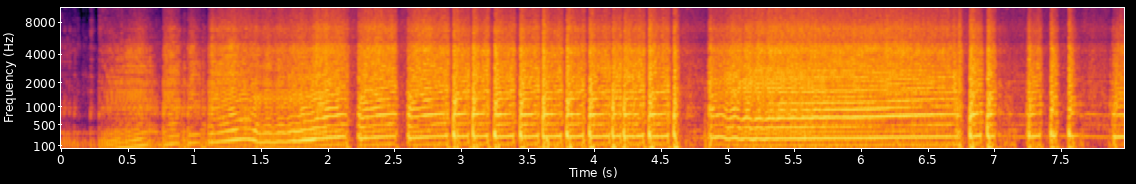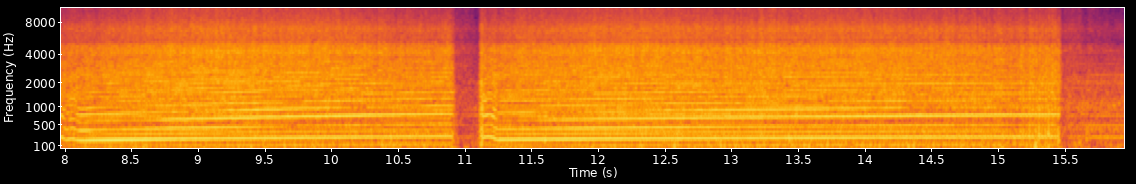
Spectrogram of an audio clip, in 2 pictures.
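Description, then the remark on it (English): A loud car engine, recorded with a tailpipe microphone attached to the car, roars through repeated rising revs and gear shifts, with sharp upward pitch sweeps, brief drops between gears, and a steady throaty rumble throughout. “So this is a tailpipe mic from the same performance, but this is attached to the car.”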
